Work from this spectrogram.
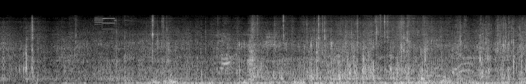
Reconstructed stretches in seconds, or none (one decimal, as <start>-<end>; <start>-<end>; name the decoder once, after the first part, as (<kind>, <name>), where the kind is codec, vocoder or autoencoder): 0.0-0.7 (autoencoder, DAC-VAE); 1.3-4.5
